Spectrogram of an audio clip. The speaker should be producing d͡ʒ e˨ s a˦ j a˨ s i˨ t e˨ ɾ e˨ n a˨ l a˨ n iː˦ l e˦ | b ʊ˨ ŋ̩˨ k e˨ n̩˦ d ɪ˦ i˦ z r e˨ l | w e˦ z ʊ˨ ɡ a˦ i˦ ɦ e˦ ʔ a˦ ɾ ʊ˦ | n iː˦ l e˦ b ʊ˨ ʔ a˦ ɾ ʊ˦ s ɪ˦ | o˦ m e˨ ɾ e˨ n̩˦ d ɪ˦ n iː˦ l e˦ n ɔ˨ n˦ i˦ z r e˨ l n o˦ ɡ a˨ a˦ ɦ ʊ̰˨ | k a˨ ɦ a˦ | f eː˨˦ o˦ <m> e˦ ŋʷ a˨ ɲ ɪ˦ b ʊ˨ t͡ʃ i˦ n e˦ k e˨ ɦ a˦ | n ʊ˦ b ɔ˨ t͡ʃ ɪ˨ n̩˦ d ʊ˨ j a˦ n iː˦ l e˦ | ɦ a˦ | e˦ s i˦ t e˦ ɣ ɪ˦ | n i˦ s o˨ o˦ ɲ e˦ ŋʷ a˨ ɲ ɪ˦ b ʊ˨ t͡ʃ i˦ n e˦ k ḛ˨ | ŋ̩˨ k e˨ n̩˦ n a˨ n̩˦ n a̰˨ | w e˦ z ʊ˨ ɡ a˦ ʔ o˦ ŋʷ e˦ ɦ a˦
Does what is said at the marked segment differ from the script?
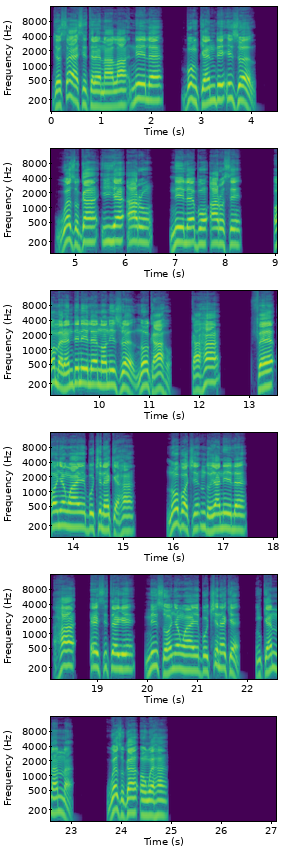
yes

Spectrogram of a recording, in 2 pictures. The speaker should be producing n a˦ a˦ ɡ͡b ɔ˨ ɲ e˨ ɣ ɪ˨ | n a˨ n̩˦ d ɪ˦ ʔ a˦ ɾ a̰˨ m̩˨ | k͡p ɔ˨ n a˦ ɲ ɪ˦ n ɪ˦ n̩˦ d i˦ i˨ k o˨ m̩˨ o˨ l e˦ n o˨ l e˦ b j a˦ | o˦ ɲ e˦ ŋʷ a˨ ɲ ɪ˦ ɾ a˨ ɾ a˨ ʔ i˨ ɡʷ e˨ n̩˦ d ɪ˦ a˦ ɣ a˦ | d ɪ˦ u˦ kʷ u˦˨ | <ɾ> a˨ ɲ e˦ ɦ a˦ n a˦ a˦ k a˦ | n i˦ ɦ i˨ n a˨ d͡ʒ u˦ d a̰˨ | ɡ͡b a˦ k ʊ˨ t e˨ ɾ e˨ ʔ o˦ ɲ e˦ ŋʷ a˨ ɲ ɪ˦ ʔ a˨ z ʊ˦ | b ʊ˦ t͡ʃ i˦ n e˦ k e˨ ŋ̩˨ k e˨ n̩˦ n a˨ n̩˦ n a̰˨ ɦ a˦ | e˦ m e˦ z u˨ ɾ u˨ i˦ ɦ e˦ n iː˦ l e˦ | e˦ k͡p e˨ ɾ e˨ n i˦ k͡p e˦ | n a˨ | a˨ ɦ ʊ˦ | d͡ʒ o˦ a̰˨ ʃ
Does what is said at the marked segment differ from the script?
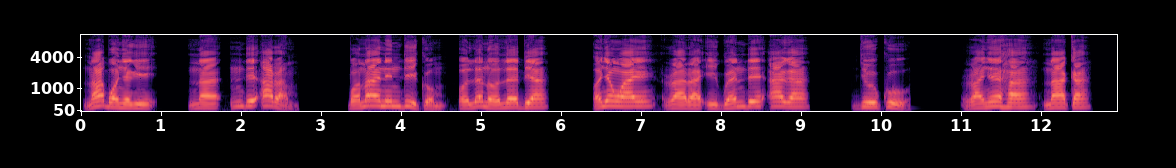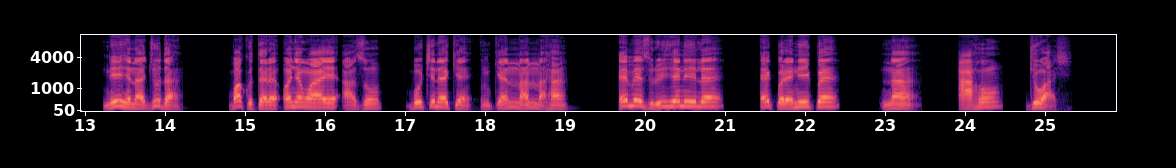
no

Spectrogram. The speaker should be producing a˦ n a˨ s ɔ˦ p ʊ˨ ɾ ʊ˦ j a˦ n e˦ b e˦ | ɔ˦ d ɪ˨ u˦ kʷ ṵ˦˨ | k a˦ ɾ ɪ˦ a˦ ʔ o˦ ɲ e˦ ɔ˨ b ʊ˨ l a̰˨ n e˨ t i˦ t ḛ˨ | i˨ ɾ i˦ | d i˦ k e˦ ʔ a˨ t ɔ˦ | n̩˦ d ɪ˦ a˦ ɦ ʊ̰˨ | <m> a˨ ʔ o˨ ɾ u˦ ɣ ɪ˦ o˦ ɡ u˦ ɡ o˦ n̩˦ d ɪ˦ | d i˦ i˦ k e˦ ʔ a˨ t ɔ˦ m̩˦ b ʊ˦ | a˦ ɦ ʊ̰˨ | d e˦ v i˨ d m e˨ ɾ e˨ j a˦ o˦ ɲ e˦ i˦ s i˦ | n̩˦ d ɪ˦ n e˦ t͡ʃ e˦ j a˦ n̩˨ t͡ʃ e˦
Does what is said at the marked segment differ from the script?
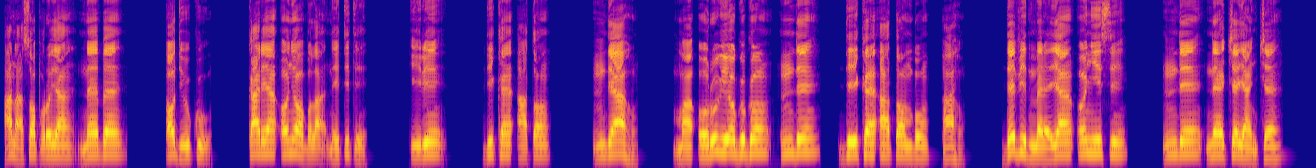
no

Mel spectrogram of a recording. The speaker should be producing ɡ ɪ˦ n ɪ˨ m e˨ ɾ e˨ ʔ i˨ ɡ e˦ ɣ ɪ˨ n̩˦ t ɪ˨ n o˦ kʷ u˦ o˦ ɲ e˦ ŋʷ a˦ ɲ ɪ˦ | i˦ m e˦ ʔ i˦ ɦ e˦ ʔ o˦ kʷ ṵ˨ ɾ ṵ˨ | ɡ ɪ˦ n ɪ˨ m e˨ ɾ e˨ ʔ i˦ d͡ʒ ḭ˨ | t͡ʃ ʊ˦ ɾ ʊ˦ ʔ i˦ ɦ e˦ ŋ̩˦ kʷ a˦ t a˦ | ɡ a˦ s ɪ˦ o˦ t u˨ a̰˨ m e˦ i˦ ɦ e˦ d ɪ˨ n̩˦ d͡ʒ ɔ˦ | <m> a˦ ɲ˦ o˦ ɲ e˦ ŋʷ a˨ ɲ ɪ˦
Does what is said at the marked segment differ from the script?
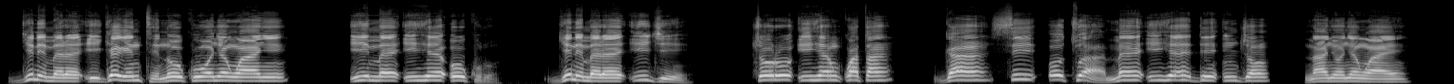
yes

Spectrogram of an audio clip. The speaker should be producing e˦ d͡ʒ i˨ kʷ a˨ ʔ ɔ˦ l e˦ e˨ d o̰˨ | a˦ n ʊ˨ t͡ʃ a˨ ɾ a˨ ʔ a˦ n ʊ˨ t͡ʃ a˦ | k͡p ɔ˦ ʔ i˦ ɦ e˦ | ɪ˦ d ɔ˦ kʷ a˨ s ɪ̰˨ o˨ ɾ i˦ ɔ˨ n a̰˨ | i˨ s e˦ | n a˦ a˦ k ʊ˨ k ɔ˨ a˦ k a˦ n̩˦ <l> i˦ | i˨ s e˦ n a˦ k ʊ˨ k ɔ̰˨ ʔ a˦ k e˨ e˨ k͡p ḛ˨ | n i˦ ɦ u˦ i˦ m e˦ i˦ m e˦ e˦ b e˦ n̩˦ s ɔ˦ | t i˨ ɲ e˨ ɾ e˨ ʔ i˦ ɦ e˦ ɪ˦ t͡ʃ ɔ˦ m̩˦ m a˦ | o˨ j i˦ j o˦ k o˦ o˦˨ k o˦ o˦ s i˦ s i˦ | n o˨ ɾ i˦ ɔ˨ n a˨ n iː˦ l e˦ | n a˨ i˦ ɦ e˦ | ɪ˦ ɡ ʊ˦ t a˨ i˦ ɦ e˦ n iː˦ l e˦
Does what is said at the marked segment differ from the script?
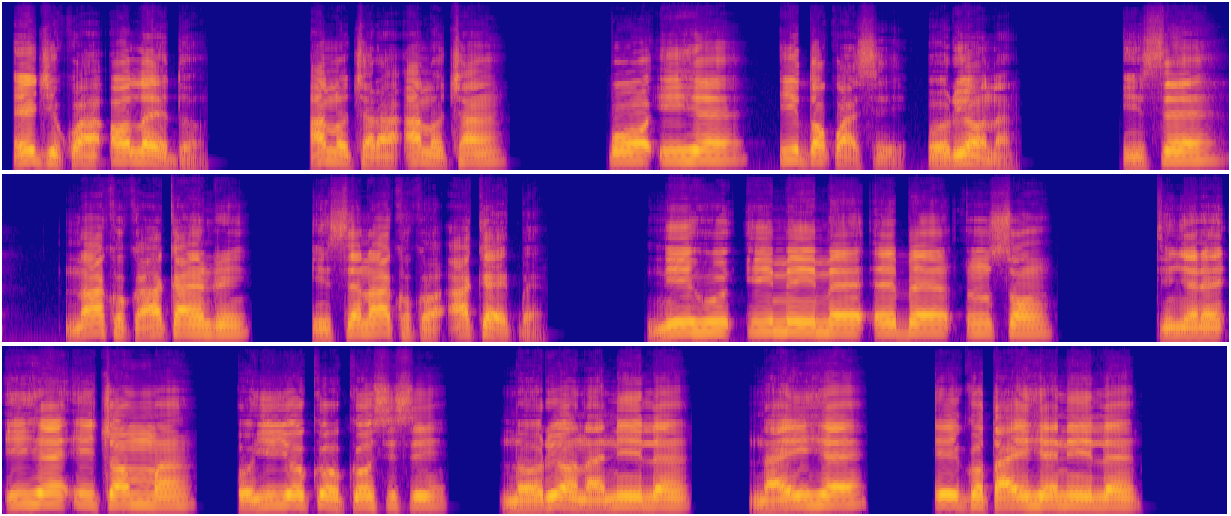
yes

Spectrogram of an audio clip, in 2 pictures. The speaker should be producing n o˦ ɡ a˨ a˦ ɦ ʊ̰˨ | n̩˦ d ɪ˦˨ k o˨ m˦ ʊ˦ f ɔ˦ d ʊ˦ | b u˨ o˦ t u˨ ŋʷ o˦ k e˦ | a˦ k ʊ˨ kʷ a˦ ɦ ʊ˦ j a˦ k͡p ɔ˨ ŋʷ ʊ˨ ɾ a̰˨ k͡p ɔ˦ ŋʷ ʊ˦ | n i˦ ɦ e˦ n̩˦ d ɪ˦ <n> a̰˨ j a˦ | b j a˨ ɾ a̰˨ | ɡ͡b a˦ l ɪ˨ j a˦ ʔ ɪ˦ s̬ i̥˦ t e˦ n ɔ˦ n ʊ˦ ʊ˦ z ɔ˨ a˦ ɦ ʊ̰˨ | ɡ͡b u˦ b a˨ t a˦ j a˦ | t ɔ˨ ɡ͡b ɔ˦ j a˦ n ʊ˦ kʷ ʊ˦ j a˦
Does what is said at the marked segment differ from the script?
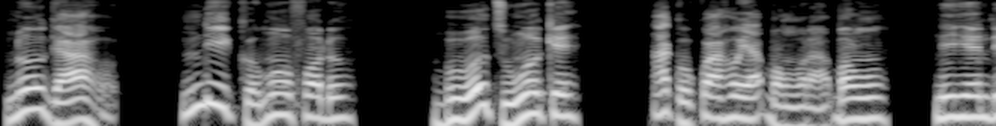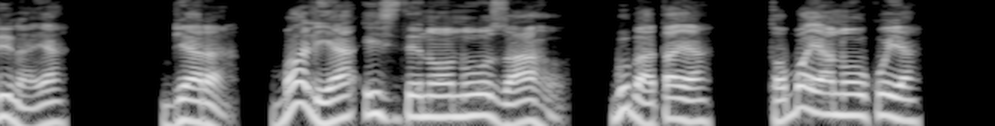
no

